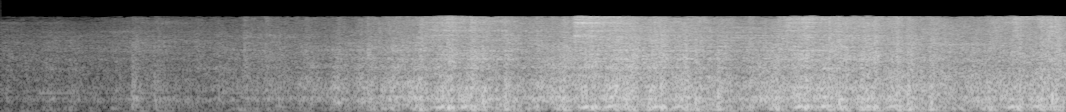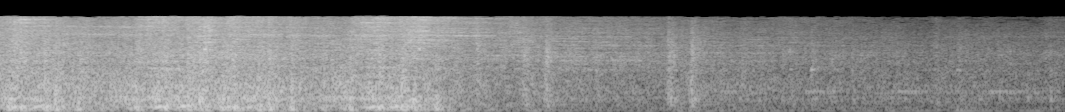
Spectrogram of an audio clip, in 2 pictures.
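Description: JR Shikoku limited express train passing close by, its wheels clattering over the rail joints in a steady rhythm. The sound builds over about two seconds, stays loud for about five, then falls away quickly.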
